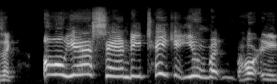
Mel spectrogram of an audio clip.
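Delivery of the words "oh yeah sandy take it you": very high, loud, shrill squeaky cartoon voice. Retelling a comic's stand-up video where he told dirty jokes, in a SpongeBob voice. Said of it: "he does his SpongeBob voice".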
